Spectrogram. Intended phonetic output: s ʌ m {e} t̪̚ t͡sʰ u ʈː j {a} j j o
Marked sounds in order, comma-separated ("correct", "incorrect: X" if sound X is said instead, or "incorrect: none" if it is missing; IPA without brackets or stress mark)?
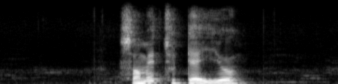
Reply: correct, correct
